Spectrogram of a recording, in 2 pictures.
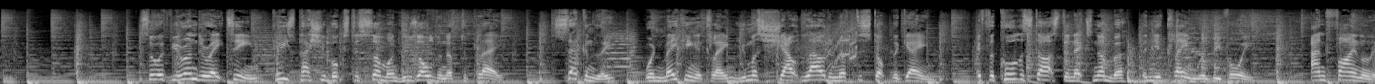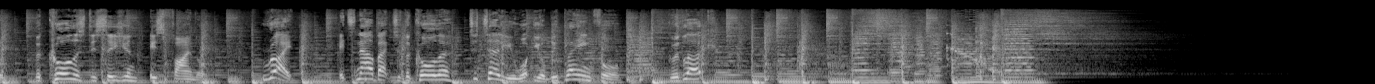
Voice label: Bingo Intro and VO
